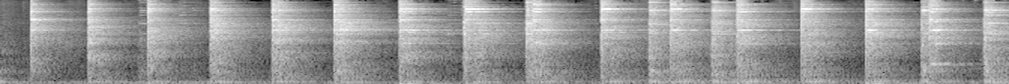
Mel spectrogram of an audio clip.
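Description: A hammer pounds old wall tiles and set cement in a kitchen, delivering loud, sharp blows in a fast, steady rhythm, roughly two or three strikes per second, with no talk.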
